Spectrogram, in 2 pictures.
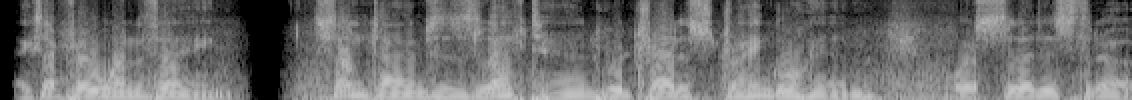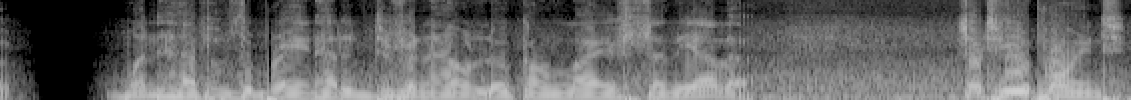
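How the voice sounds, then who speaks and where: A man acting as a thoughtful, philosophical scientist in an audio drama, speaking in a measured, explanatory, reflective way. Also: mid-range voice, slight background noise, lightly acted, low-quality recording. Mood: musing, intent.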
